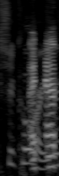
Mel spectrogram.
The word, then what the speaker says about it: Shakur: saying it right Tupac Shakur you're saying it correct okay I just haven't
